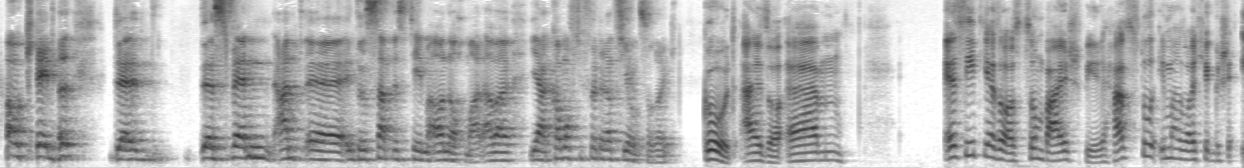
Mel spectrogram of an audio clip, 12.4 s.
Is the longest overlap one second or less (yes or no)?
yes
